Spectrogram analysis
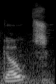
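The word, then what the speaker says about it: Goht: I've always called it got. I've been told it's pronounced goat, but I've always called it got.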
